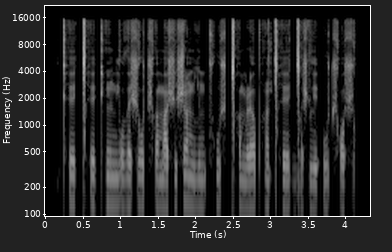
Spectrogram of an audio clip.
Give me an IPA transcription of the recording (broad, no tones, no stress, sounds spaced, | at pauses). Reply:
kʰ e ǀʰ e kʰ ĩ m j o ð ɛ ʃ o t͡ʃʰ ɐ m a ʃ i ʃ ɭ ɐ̃ m ʎ ɨ m t͡sʰ u ʃ ǀʰ ɐ m ɭ ɐ pʰ ɐ̃ ǀʰ e ɡ͡ǀ ɐ ʃ lʲ ɛ ʔ u t͡ʃʰ ɔ ʃ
